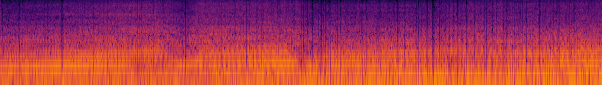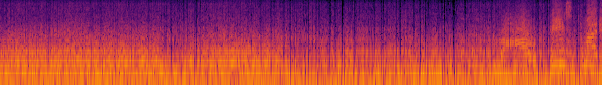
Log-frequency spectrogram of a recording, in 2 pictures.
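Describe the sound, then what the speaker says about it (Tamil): A motorcycle engine revs as the throttle is opened on a bypass road, its droning note climbing steadily under heavy, constant wind rush, with a short sharper burst of revs near the end. "ஓகே, ஒரே ஒரு த்ராட்டில் மட்டும் பண்ணி பார்ப்போமா?"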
